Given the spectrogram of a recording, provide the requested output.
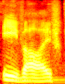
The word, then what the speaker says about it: Evive: Well, we do actually now know how to pronounce this company, which is Evive.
